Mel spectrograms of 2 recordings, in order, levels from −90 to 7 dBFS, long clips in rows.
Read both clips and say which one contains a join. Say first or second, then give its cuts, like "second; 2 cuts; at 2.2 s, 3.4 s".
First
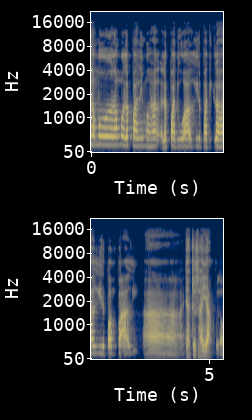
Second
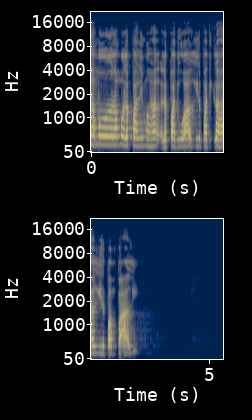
first; 1 cut; at 3.6 s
